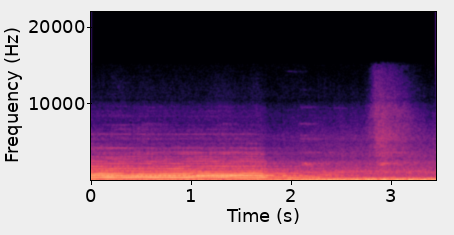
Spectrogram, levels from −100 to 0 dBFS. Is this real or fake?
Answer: real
